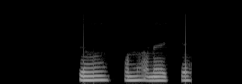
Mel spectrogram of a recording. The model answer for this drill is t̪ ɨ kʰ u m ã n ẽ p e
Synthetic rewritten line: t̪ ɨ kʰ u n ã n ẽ k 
